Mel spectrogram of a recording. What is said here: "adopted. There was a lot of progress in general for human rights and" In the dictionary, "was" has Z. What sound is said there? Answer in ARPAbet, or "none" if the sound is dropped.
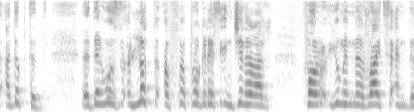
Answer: Z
